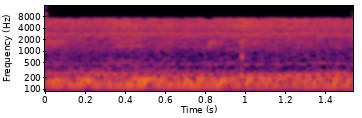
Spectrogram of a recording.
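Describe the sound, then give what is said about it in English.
A garbage truck's engine rumbles steadily, a deep continuous drone with a low hum that holds even and loud throughout, with no voices. “Often you see a bin lorry in a movie, though.”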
